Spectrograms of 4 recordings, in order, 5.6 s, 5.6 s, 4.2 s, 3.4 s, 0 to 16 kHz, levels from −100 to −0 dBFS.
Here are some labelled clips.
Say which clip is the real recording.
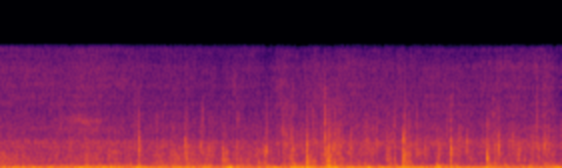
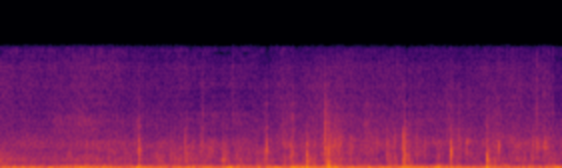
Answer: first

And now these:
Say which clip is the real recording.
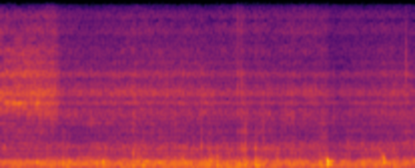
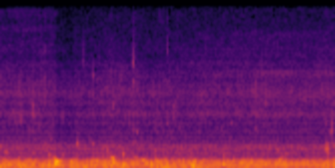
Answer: second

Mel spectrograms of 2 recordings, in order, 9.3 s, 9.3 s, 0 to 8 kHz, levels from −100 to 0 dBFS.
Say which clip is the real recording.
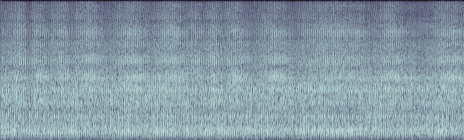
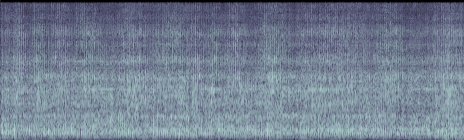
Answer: first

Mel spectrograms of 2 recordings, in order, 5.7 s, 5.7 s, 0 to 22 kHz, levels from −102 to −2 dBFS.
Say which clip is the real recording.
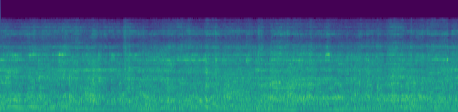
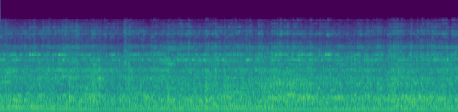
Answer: second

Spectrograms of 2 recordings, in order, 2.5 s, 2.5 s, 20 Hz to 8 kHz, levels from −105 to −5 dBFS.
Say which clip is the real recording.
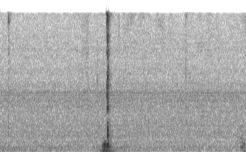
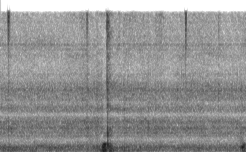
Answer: first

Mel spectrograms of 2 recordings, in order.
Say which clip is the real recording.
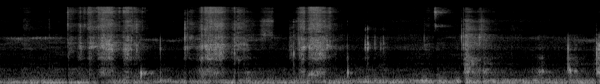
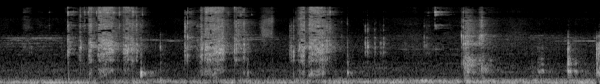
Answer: second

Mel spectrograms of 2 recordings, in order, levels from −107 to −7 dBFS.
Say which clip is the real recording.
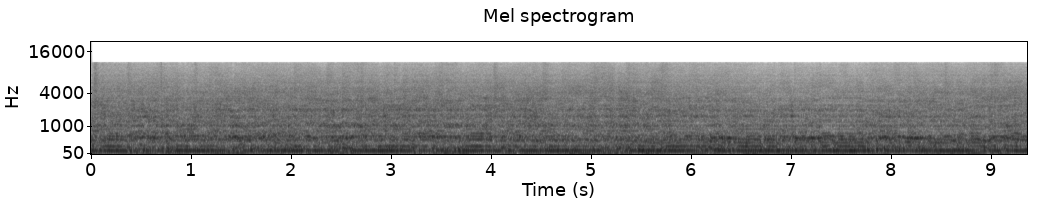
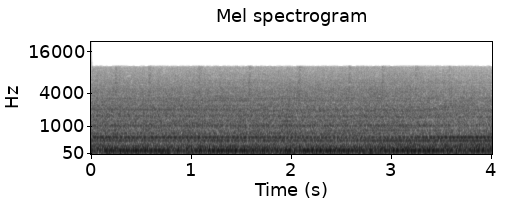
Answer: second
